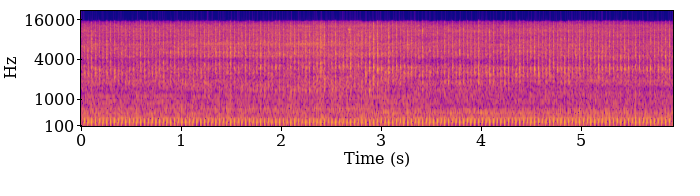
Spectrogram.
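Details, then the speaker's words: Murray riding mower with 16.5 hp Briggs after new carb, fuel lines and valve adjustment, small exhaust leak: steady even beat around 200 pulses a minute, smooth drone, no misses, idles down low; normal running. "A little loud. It's got a little exhaust leak, but runs and drives great."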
